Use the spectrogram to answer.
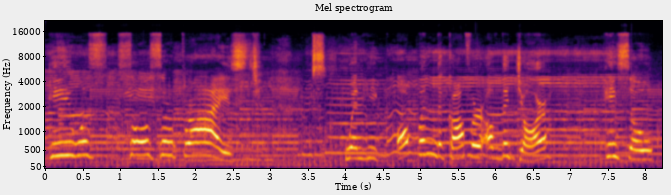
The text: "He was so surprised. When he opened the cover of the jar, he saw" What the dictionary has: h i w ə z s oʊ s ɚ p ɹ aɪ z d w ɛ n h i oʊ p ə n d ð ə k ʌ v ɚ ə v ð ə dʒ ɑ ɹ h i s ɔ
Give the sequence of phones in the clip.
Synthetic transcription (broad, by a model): h i w ə z s oʊ s ɚ p ɹ aɪ z d w ɛ n h i oʊ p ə n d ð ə k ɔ f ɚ ə v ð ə dʒ ɑ ɹ h i s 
